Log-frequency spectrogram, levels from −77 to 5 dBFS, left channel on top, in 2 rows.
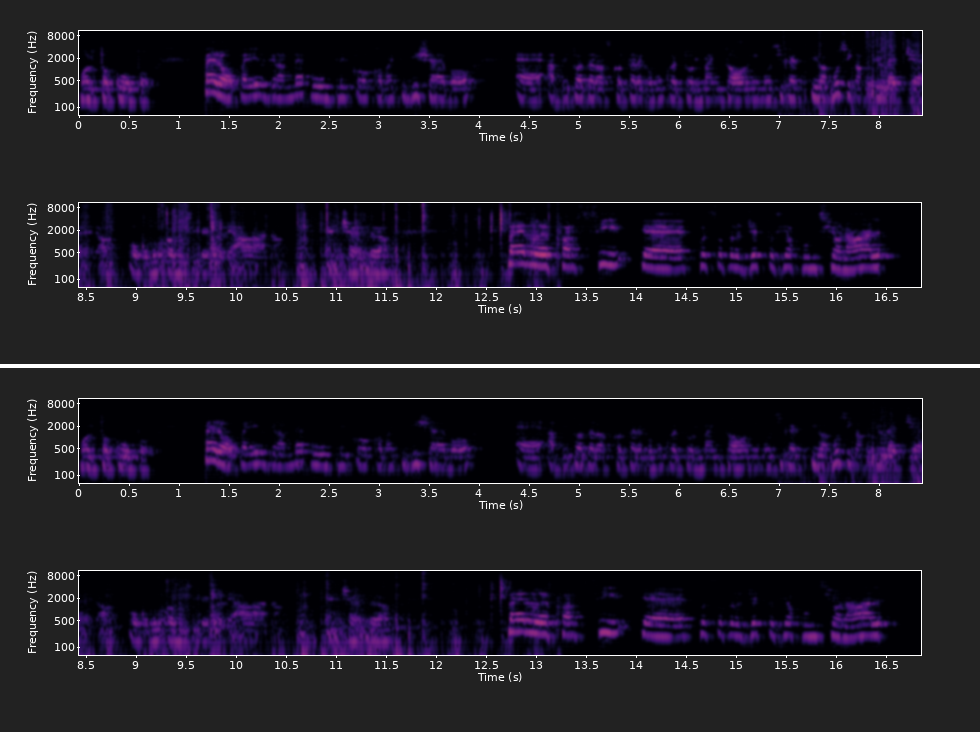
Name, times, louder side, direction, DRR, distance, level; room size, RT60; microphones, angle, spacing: voice 1, 0.0-10.5 10.9-12.0 12.7-16.4, left 3 dB, 50° left, 10 dB, 1.2 m, -50 dB
sound 1, 7.0-13.2, left 8 dB, 80° left, 0.9 m, -51 dB
11.0 x 6.9 x 6.7 m, 0.39 s
head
